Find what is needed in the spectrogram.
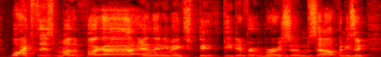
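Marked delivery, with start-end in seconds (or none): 0.1-1.4 high cocky challenge; a hint of swagger; mock cocky taunt. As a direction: taunt before the big move.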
